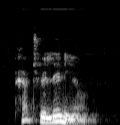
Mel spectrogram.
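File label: "patrilineal", British English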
